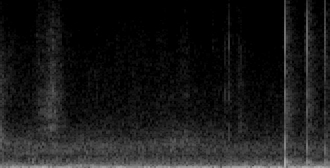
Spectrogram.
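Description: A steady low rumble, with a faint brief rustle of a cardboard LP record sleeve being handled about half a second in.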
